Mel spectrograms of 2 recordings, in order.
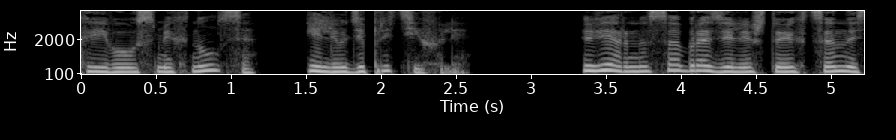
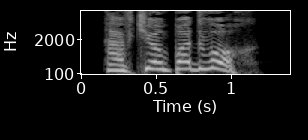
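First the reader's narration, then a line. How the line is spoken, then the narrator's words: Shout from the back. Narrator (Russian): выкрикнул кто-то из задних рядов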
